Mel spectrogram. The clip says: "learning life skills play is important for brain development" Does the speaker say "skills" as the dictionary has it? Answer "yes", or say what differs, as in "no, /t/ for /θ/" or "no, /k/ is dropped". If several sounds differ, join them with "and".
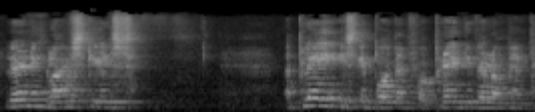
no, /s/ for /z/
